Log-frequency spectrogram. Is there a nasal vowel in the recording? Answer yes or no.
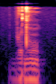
yes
